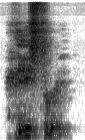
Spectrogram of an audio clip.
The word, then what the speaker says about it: history: Em inglês dizemos history, é a primeira sílaba, a sílaba com mais forte, né?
